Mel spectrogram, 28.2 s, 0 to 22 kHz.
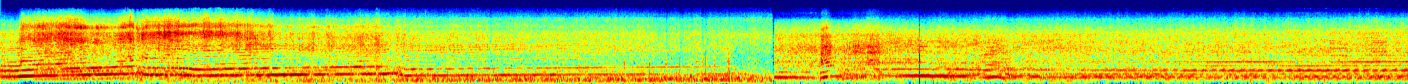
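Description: Nissan 350Z's 3.5-litre V6 under acceleration. The engine note climbs through each gear and drops sharply at each upshift, about four times in the first half, then settles into a steadier note.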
